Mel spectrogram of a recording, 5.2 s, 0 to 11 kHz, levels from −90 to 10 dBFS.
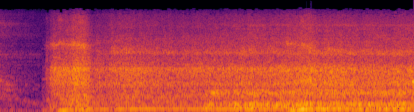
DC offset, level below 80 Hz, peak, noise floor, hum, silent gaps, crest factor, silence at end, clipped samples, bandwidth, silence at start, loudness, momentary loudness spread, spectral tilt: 1%; -20 dBFS; 0 dBFS; -35 dBFS; none; none; 14 dB; 0 s; under 0.1%; 8.8 kHz; 0 s; -14 LUFS; 7 LU; -5 dB/octave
